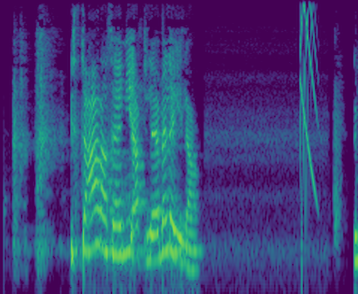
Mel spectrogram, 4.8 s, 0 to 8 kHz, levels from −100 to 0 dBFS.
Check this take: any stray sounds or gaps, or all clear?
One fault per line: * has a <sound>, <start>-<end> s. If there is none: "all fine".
* has a chirp, 4.0-4.3 s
